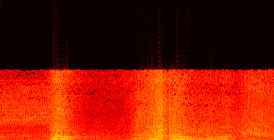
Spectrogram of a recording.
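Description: A car engine revs up sharply.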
